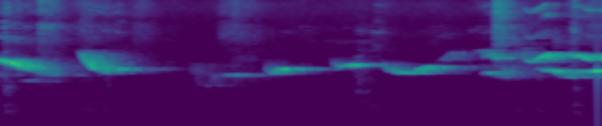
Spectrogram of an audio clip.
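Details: Green-winged saltator singing its classic-style song: a string of clear, loud whistled phrases, each sliding downward, delivered almost without pause.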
